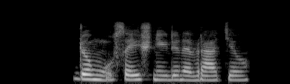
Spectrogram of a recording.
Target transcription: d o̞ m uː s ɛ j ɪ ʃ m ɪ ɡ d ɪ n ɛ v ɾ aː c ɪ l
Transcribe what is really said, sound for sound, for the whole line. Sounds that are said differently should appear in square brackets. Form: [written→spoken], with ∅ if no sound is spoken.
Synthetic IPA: d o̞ m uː s ɛ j ɪ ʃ [m→ɲ] ɪ ɡ d ɪ n ɛ v ɾ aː c ɪ l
